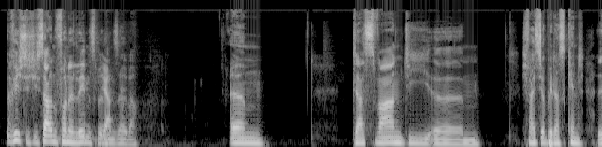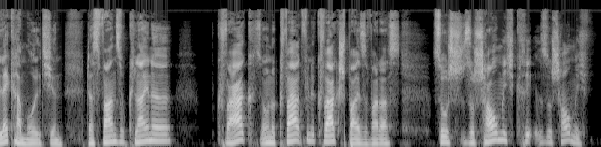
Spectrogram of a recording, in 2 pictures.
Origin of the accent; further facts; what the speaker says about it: West Germany, Germany; ich komme ja aus dem Westen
